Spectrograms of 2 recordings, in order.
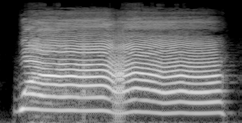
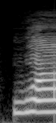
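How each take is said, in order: First: It is a pushed sound with more effort. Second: It is a light, whiny sound without pushing.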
